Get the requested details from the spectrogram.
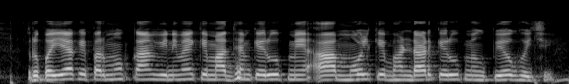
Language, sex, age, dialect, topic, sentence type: Magahi, female, 31-35, Western, banking, statement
